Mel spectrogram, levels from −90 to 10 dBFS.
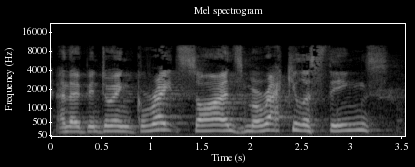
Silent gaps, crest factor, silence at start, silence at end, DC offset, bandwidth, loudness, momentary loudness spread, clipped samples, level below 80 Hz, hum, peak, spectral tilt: none; 18 dB; 0.05 s; 0.2 s; under 0.1%; 10 kHz; -30 LUFS; 6 LU; under 0.1%; -72 dBFS; none; -12 dBFS; -4 dB/octave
